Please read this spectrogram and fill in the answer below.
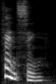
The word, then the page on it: fencing: British English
